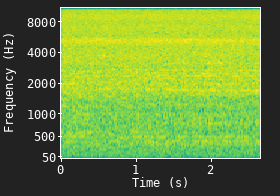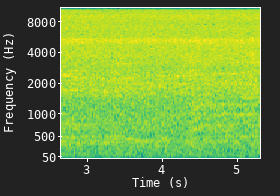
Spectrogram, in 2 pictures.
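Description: Steady rushing hiss of a broad curtain waterfall, water spilling over a concrete check-dam wall into a shallow pool.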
